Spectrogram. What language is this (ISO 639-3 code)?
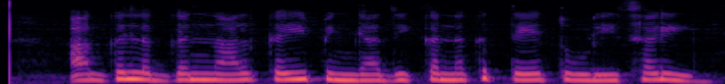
pan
